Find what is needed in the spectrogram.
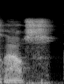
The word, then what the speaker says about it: Klaus: It's Klaus.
